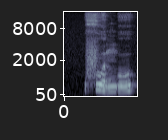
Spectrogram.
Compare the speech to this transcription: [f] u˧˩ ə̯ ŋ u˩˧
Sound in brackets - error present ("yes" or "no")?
no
